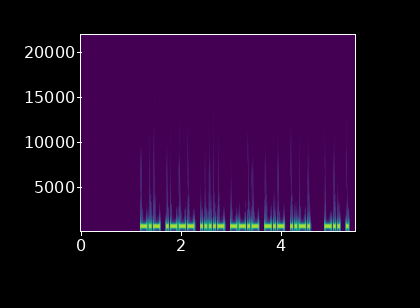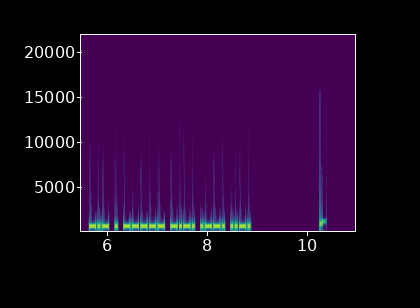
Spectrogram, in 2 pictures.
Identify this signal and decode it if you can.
Morse code, heard as a keyed tone, about 28 wpm, 700 Hz. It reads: KJ4QKF DE KE0CPF
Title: USA Callsign DE Callsign - 6 Characters - 28wpm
